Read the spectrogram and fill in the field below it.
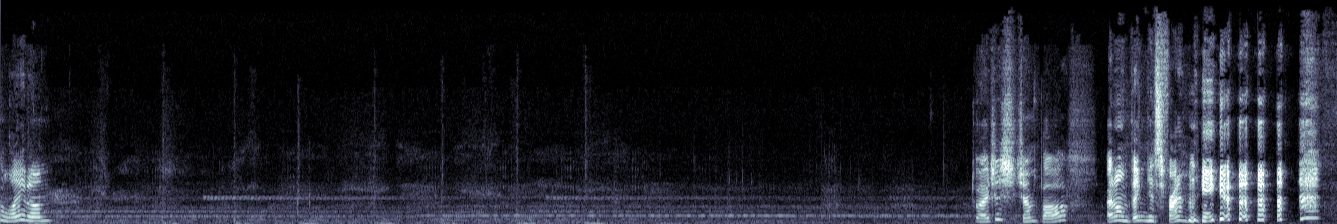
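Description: A young woman talks excitedly into a microphone.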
